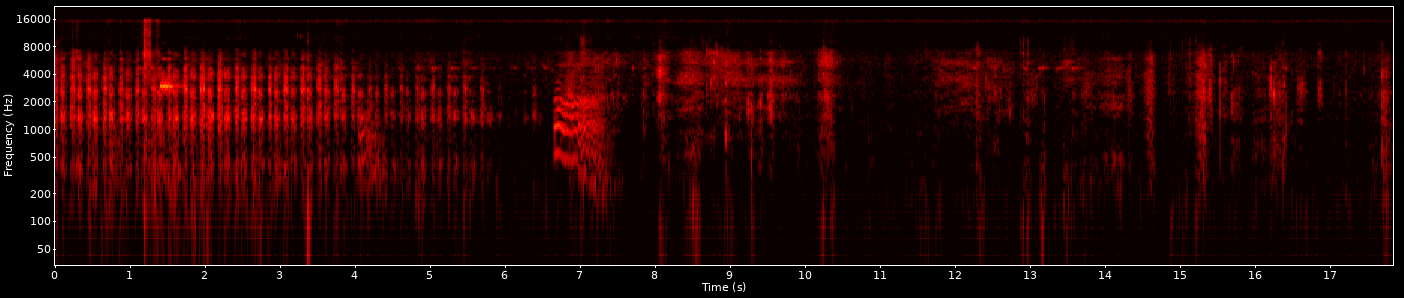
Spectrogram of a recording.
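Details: Five-day-old Alaskan Malamute puppies give rapid, breathy squeaks and soft whimpers in a quiet room.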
